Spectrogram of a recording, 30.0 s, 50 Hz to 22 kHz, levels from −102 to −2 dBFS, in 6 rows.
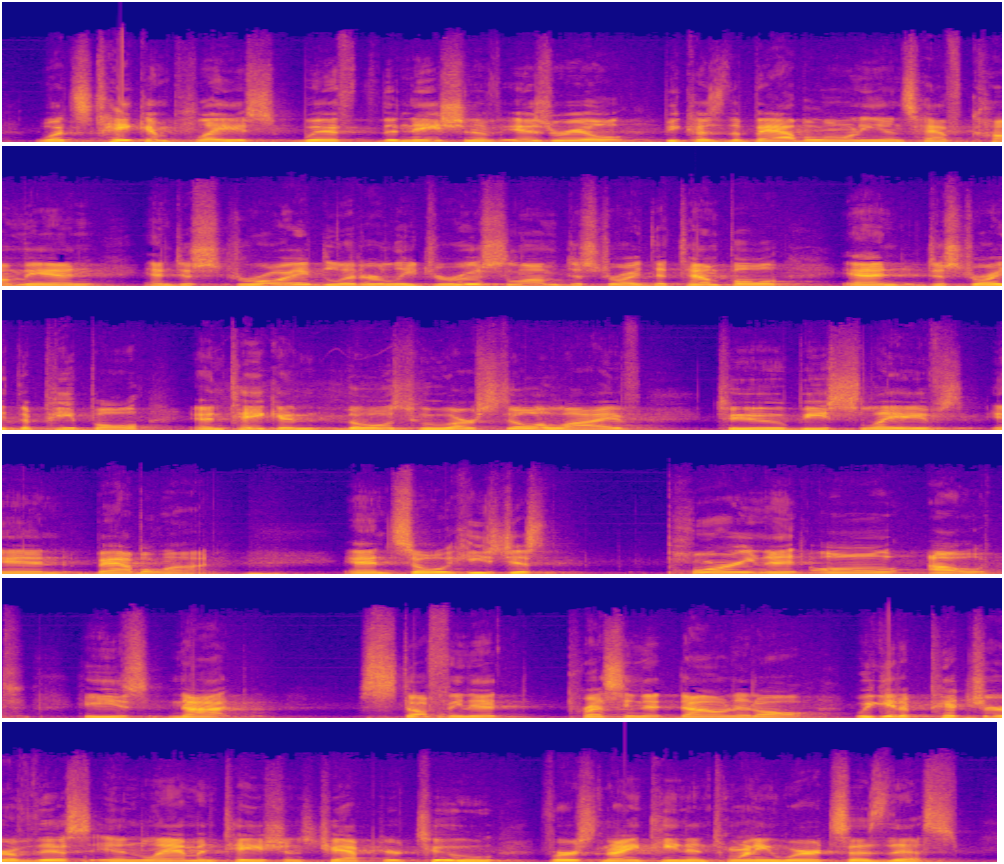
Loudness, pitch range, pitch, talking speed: -19 LUFS, 140-165 Hz, 150 Hz, 145 wpm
